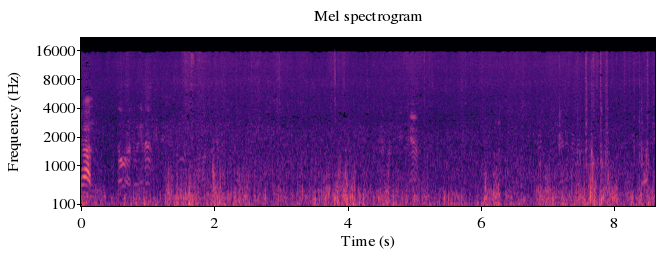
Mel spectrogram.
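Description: Wind buffeting the microphone outdoors: a low, gusting rumble that rises and falls, with a few brief voice fragments in the first second.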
